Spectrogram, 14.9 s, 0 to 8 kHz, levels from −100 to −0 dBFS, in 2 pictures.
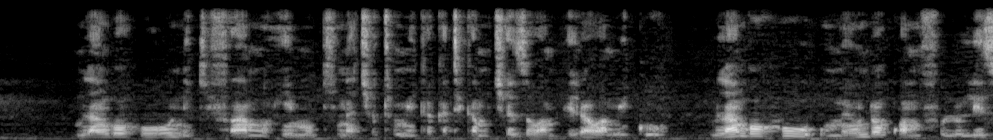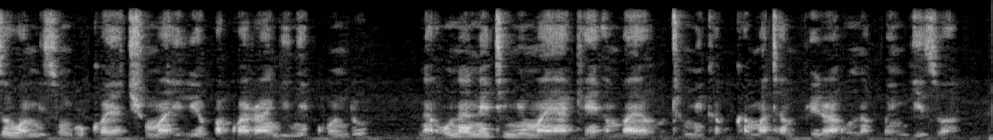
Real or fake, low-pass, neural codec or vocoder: fake; 7.2 kHz; codec, 16 kHz, 16 kbps, FreqCodec, larger model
